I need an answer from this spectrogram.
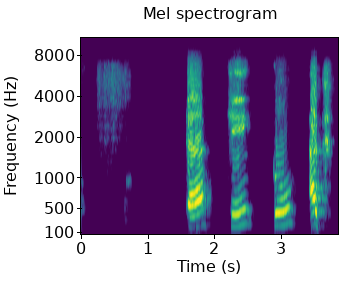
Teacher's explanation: dan dia itu untuk k itu masih ada desisannya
